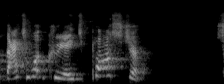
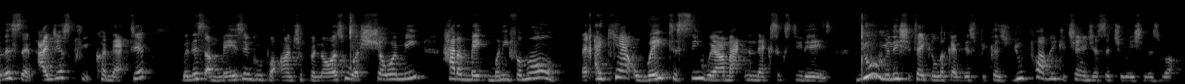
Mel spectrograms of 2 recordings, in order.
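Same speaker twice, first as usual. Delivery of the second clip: lightly voiced confident, a touch lower and softer; confident pitch; 5 semitones lower, 5 dB quieter than usual. Shown as a demonstration. Pitching a prospect, calm and confident. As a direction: sell it like you believe it. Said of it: "make sure that you're confident".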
